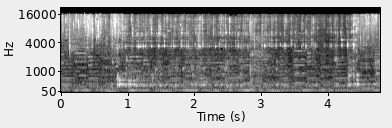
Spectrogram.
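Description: Water running steadily from a kitchen faucet, splashing onto a cat's head and into a plastic water bottle below, with background music.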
